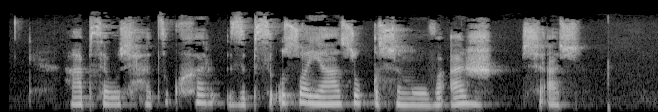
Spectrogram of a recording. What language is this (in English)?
Kabardian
